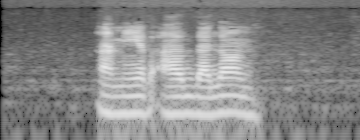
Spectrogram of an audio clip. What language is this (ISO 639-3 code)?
fas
